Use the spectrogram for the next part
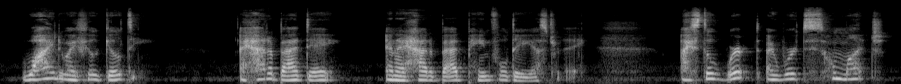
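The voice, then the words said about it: Tearful, emotional voice. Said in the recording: “You can probably hear it in my voice right now that I'm very emotional and my eyes are full of tears.”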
